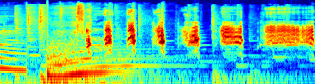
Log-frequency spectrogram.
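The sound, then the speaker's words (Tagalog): Racing cars roar past in quick succession on a racetrack, engines whining with a falling pitch, broken by short bursts of tire squeal and skidding. Loud, with no talking. “Parang ipinagpapalit tayo ng Pangulo sa mga karera ng Jeep Jeep ah. ha. Yung mga ngweng ngweng.”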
